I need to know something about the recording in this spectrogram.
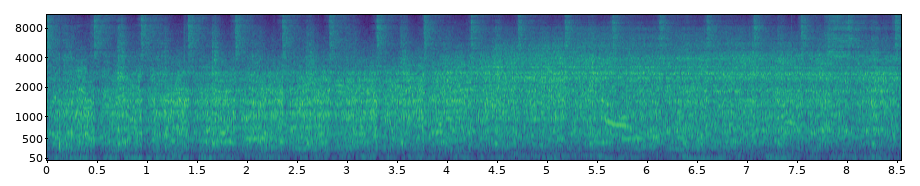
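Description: Minimal techno DJ set playing over a club sound system, heard from inside the crowd, with a steady high tick about twice a second.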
